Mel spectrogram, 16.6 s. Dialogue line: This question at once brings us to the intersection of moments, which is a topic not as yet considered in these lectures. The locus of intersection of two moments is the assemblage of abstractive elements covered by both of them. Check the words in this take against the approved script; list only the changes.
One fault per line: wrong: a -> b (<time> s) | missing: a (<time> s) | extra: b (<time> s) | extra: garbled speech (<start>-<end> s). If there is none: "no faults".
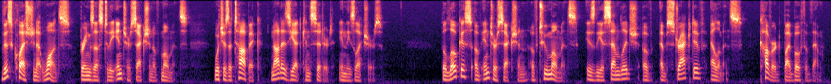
no faults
